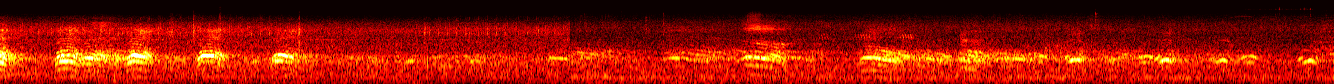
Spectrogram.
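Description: Birds calling outdoors: short, harsh, repeated calls, a quick run of them at the start and another, overlapping run in the second half.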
